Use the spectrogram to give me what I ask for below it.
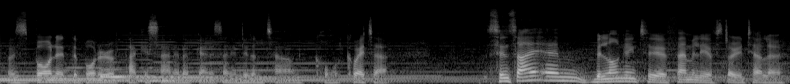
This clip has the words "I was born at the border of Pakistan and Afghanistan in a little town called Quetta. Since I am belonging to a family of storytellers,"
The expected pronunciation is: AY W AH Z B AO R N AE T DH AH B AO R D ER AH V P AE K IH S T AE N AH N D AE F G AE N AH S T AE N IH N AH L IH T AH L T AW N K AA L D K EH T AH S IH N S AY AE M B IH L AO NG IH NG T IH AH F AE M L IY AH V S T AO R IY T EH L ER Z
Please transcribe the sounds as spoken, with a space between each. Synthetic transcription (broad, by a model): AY W AH Z B AO R N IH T DH AH B AO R D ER AH V P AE K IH S T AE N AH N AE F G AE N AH S T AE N IH N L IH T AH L T AW N K AA L D K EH T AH S IH N S AY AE M B IH L AO NG IH NG T IH AH F AE M L IY AH V S T AO R IY T EH L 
